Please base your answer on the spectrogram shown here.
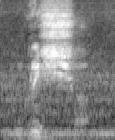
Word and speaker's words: গ্রীষ্ম: থাকলে দ্বিত্ব হয়, যেমন গ্রীষ্ম, এখানে শয়ে শয়ে গ্রীষ্ম উচ্চারণ কিন্তু হবে না, দ্বিত্ব উচ্চারণ হবে শয়ের, এই হচ্ছে বিষয়।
